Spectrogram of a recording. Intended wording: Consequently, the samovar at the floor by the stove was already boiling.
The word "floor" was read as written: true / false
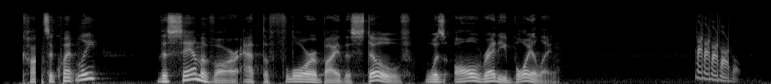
true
